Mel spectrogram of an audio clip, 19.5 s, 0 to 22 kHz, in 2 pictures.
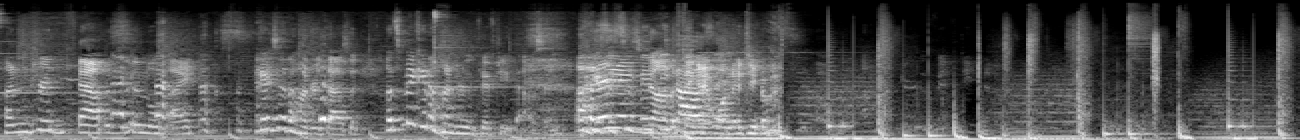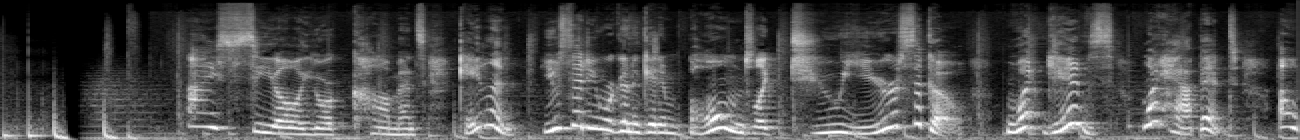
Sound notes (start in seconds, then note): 0.0 bell dinging; 3.1 bell dinging; 7.0 relaxing music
